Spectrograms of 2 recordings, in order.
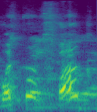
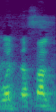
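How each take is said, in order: First: Sharply higher, stunned; shocked. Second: Said in the usual way. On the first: Retold or imitated. Retelling the slap in the car, a shocked high blurt. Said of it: "and I'm like". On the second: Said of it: "I already was like".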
